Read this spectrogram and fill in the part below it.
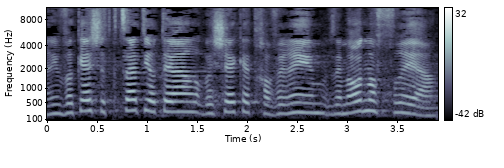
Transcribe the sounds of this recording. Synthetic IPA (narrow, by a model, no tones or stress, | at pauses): animevakeʃetkt͡satjo̞teʁbe̞ʃeke̞tχave̞ʁimzeme̞o̞dmafʁia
